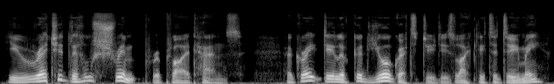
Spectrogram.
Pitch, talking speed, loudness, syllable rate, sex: 110 Hz, 195 wpm, -19 LUFS, 5.2 syllables/s, male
